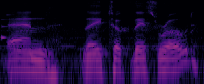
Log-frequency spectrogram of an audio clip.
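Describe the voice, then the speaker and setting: An actor playing a composed, erudite gentleman in a video game, speaking in a formal, measured manner. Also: fairly low pitch, lively intonation, over music. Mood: pensive. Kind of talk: English-dubbed video game dialogue.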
